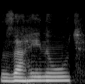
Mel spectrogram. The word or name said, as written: zahynúť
